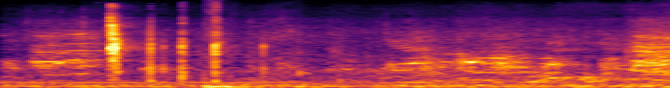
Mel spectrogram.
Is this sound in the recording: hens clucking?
yes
